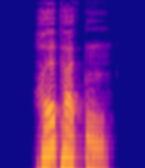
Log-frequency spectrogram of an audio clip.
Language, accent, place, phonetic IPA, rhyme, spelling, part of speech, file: German, Germany, Berlin, [ˈhɔlpɐtn̩], -ɔlpɐtn̩, holperten, verb, De-holperten.ogg
- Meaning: inflection of holpern: 1. first/third-person plural preterite 2. first/third-person plural subjunctive II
